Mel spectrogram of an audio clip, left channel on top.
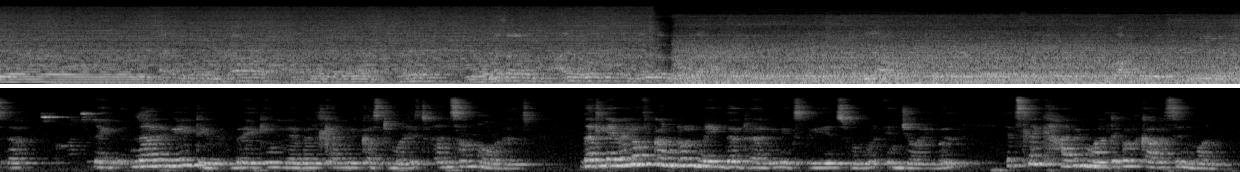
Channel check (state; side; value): different; both; correlation 0.00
